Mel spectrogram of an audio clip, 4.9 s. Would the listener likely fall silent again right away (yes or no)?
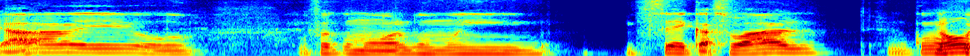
no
